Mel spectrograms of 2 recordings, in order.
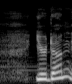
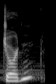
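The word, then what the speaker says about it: Jordaan: you're done comm you're done is a Dutch name actually I've had people pronounce it as just Jordan as in the Canadian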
